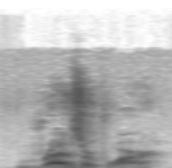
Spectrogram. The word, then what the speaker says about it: reservoir: number 17 we have Reservoir we stress the first syllable and we pronounce Reservoir not reservoir reservoir reservoir one more time Reservoir good and number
